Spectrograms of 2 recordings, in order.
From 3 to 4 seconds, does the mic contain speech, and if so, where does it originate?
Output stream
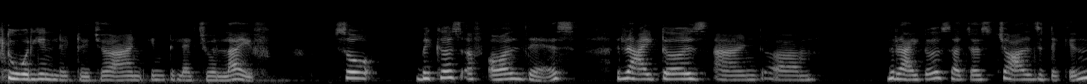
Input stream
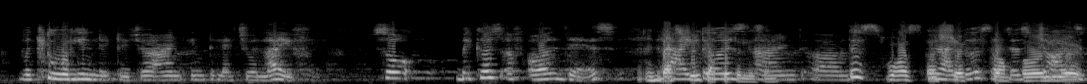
echo only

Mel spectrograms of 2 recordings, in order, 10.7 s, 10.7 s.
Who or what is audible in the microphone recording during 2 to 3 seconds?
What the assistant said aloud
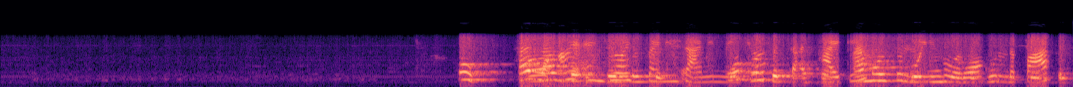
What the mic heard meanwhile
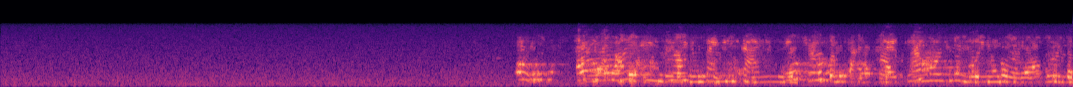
neither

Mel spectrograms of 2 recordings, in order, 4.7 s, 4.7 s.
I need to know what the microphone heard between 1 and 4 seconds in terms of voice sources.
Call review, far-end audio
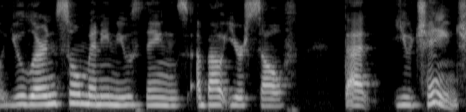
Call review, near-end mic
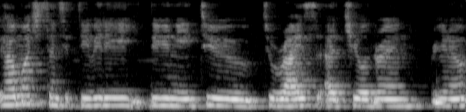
user only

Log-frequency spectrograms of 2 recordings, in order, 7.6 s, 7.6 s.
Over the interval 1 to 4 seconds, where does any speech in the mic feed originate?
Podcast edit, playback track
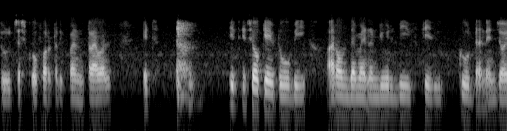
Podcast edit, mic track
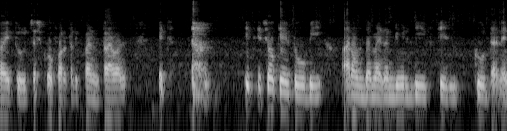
echo only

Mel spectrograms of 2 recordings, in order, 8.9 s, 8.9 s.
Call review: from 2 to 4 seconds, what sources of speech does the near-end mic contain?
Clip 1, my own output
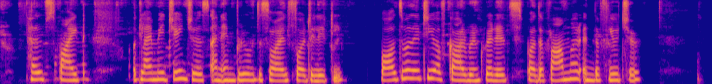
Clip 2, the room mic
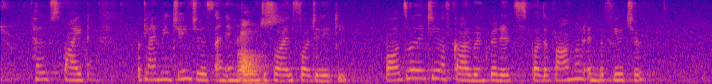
both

